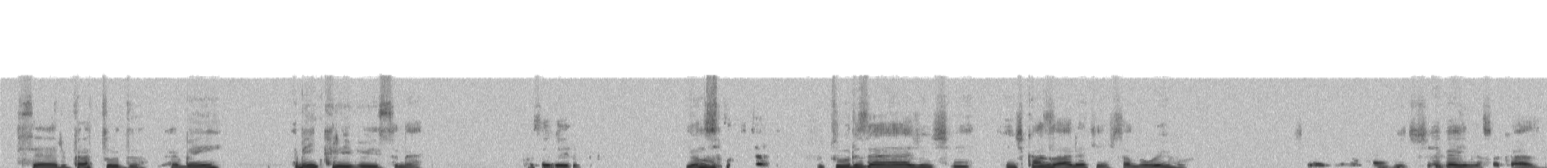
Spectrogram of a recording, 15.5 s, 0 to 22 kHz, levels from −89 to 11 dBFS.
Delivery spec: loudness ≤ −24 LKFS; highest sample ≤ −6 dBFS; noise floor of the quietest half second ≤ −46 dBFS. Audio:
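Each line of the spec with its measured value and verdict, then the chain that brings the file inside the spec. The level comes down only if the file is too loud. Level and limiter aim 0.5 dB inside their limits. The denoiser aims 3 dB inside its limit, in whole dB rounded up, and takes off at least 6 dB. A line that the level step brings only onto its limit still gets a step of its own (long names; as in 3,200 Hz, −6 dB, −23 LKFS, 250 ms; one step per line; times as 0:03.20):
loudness −15.5 LKFS: out of spec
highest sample −2.5 dBFS: out of spec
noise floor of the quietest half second −48 dBFS: in spec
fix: level −9 dB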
